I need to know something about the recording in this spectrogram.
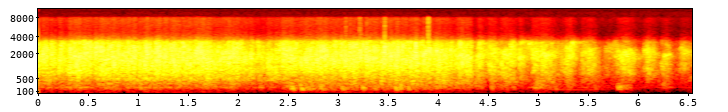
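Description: Audience applauding, dense and steady at first, then thinning out to scattered claps over the last second or two.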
